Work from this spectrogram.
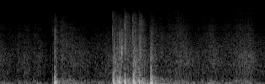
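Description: Merrill carbine volleys in the Grand Tactician Civil War strategy game: a single sharp crack, then a ragged cluster of several overlapping shots and one more report, all fairly distant against a low background hum.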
